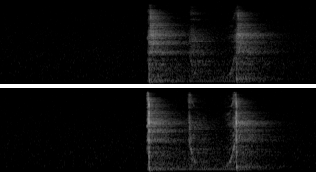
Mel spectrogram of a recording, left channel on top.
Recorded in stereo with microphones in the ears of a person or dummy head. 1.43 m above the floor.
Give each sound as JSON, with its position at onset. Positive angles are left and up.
{"t": 1.5, "sound": "scissors", "side_deg": -75, "distance_m": 0.6}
